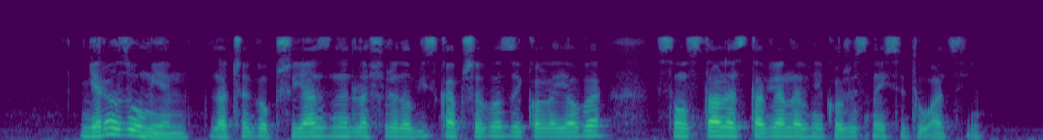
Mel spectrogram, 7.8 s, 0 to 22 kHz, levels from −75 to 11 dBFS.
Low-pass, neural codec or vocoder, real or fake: 7.2 kHz; none; real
